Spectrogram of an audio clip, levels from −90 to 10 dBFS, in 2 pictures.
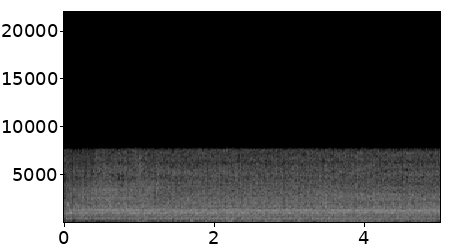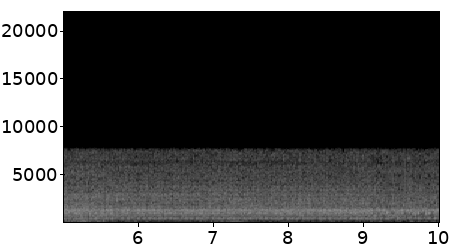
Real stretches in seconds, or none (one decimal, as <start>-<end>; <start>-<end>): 0.0-9.1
